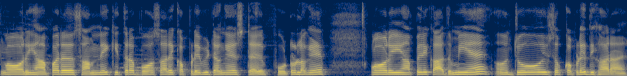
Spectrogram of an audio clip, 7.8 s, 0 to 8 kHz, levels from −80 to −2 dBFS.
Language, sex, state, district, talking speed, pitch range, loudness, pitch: Hindi, female, Haryana, Rohtak, 205 wpm, 185-210 Hz, -16 LUFS, 195 Hz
